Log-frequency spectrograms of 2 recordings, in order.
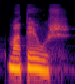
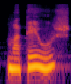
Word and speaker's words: Mateusz: Mateusz, yes. So Mateusz, the way you do it is, you just are living life.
